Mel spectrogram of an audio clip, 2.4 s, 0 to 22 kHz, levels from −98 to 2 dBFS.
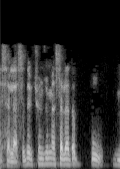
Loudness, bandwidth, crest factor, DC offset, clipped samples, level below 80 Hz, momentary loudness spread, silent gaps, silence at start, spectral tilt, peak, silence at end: -25 LUFS; 7.8 kHz; 18 dB; under 0.1%; under 0.1%; -68 dBFS; 9 LU; none; 0 s; -3.5 dB/octave; -6 dBFS; 0 s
